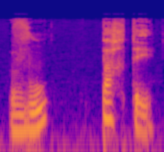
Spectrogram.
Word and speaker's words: partez: Okay, then for vous, classic ending for vous as well, EZ, but then you pronounce it et. Vous partez, vous partez.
